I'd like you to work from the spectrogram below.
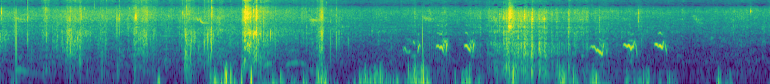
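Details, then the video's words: Wild turkey giving a loose series of short, downward-slurred yelping notes in the second half. Heavy low thumping and rumbling noise runs throughout, with scattered clicks. "Wild Turkey Bird Sound"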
